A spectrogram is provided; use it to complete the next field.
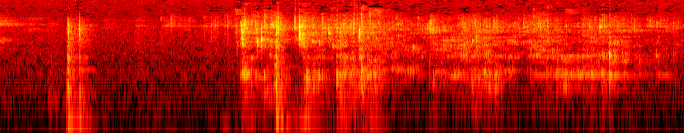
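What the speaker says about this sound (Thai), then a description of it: "เท่ากับเอาน้ำใส่เข้าไปลิตรนึงเนาะ" Clean tap water, about a liter, poured into a container to culture Trichoderma fungus, giving a splashing, trickling flow that starts after a brief knock and runs steadily for several seconds at moderate volume.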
